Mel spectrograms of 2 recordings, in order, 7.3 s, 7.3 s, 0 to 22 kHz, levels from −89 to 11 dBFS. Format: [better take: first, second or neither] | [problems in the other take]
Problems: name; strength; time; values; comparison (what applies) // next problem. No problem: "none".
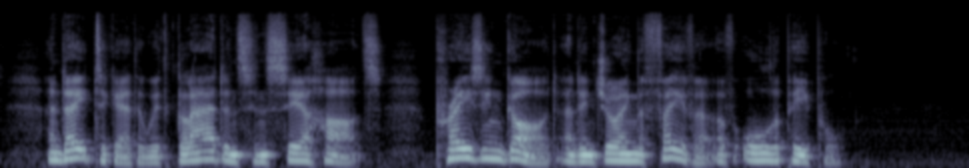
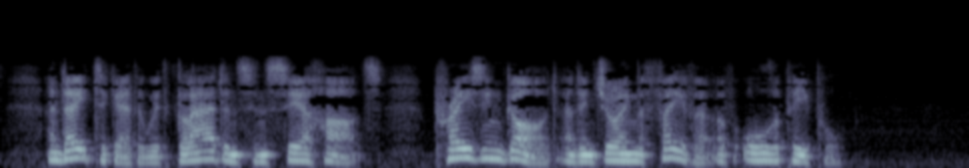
first | garbled, watery; badly; nothing above 5.5 kHz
